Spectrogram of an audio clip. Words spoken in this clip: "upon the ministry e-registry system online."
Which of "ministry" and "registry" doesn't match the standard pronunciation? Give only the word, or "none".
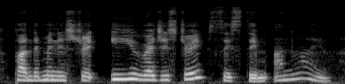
none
